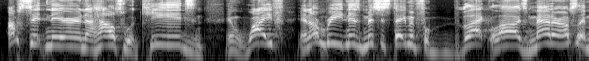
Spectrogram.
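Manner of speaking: ordinary talk, nothing marked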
